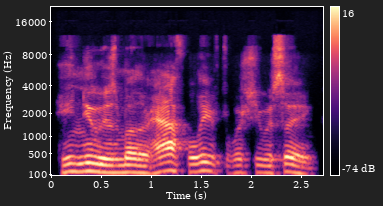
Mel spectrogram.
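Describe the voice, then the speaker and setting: A man reads a story aloud and keeps stopping to mock it with dry, sarcastic asides. His voice is mellow and dark in tone, at a middling pitch. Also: fairly even intonation, moderate pace. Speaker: reader and commentator. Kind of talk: dramatic reading with sarcastic commentary.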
